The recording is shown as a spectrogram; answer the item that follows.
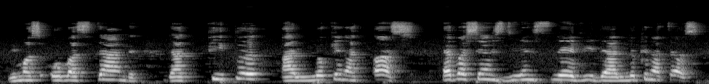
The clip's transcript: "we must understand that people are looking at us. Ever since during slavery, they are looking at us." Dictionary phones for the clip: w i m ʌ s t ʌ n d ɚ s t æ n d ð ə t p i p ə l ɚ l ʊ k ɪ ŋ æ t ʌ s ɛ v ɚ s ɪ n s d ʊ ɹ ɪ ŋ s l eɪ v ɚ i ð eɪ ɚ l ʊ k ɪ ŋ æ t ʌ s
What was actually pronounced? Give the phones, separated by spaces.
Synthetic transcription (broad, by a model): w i m ʌ s t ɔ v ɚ s t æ n d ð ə t p i p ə l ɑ l ʊ k ɪ ŋ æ t ʌ s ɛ v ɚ s ɪ n s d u ɪ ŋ s l eɪ v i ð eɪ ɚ l ʊ k ɪ ŋ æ t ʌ s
